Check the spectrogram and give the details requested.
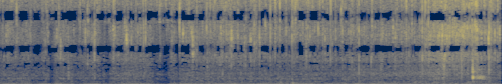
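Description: Pieces of chana dal pitha sizzling as they shallow-fry in hot desi ghee in a pan: a steady crackling hiss.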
